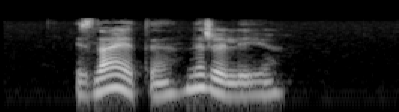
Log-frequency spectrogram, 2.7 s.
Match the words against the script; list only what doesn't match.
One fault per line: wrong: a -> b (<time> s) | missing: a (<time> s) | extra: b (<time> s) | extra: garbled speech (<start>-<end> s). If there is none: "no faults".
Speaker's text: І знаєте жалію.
extra: не (1.2 s)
